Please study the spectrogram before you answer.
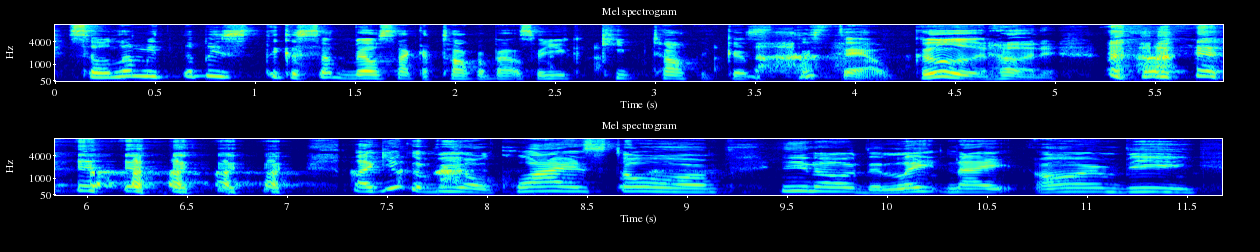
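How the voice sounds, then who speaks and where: Hoarse raspy lady chatting on a live stream, kinda high voice, laughs a lot. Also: animated, normal speed. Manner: chatty, laughing, calls people honey. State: hoarse, recovering from illness. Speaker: tarot reader co-host. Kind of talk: casual live-stream chat. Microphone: desk mic for live stream.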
